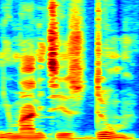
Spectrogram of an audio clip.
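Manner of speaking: ordinary talk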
